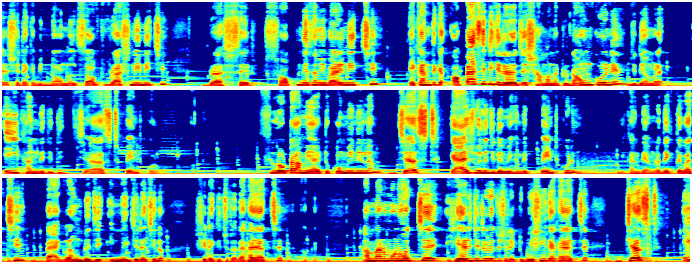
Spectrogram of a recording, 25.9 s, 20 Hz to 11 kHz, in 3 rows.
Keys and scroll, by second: 5.0 ].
